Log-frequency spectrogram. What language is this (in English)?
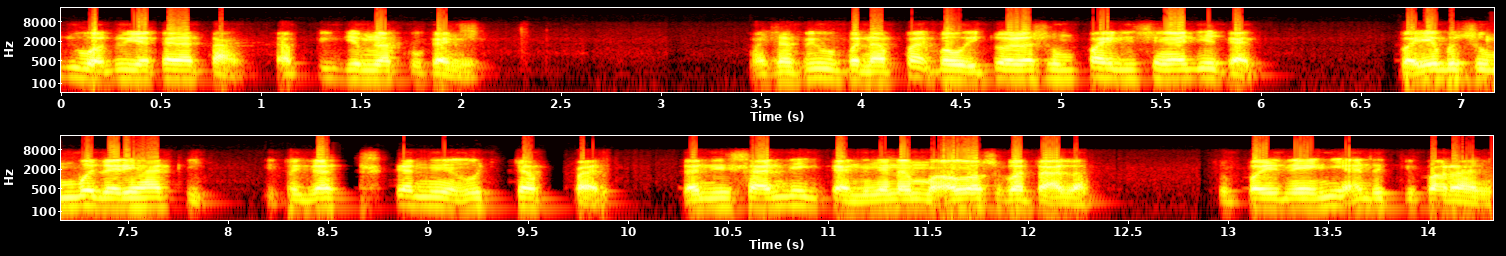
Malay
